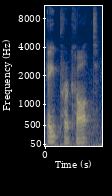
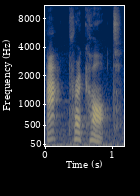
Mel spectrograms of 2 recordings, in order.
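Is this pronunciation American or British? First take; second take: British; American. First: It is said in a British pronunciation. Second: It is said in an American pronunciation. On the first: "my pronunciation of apricot" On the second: "the first time I heard an American say apricot"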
